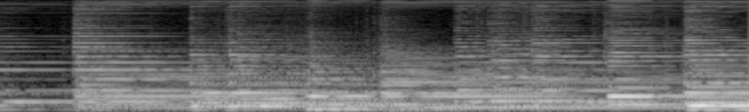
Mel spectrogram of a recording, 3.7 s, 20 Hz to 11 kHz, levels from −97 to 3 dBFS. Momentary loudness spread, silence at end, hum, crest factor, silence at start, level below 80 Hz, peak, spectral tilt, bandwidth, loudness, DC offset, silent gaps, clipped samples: 9 LU; 0 s; none; 16 dB; 0 s; -58 dBFS; -6 dBFS; -7.5 dB/octave; 11 kHz; -24 LUFS; under 0.1%; none; under 0.1%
